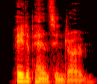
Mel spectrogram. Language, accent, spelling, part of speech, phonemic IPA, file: English, Australia, Peter Pan syndrome, proper noun, /piːtə pan ˈsɪndɹəʊm/, En-au-Peter Pan syndrome.ogg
